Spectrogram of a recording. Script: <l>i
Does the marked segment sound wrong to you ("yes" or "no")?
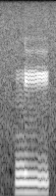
yes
